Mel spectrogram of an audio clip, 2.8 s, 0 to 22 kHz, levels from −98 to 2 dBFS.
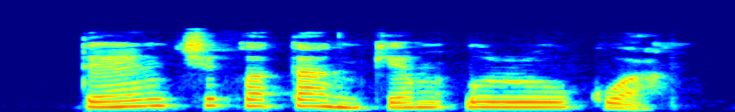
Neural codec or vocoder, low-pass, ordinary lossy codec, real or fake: none; none; none; real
